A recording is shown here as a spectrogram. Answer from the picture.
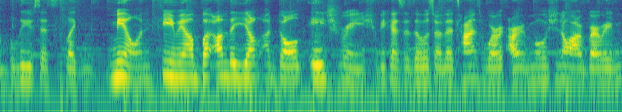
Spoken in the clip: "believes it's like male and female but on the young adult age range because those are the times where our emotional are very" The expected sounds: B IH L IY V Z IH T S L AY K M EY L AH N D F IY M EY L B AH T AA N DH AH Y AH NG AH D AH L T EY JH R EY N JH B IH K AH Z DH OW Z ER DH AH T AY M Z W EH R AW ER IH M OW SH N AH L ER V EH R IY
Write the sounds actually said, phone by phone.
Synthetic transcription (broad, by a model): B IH L IY V Z IH T S L AY K M EY L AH N F IY M EY L B AH T N DH AH Y AH NG AH D AH L T EY JH R EY N JH B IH K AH Z DH OW Z ER DH AH T AY M Z W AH R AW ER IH M OW SH N L ER V EH R IY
